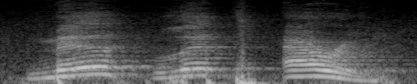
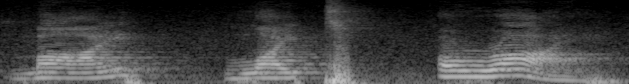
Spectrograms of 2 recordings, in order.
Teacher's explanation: Military. Now just change the vowel sounds to long I sounds instead of short I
